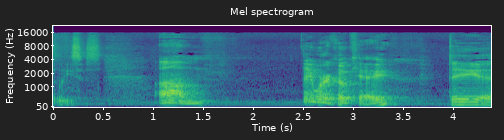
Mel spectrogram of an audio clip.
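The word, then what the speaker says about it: Alesis: kidding I know how to say it it's elisis um they work okay they uh they do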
